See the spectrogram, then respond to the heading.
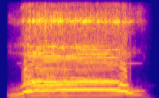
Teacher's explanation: ওয়াও বলার সময় ঠোঁট গোল হবে। ওয়াও। ঠোঁট গোল অবস্থা থেকে শুরু হবে এবং শেষে ওতে এসে আবার ঠোঁট গোল হয়ে শেষ হবে।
